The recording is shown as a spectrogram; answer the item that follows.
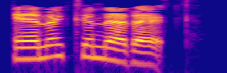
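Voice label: "anakinetic", British English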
